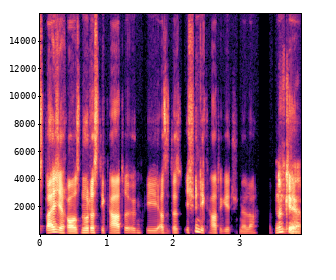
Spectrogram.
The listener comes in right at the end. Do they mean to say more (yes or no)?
yes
